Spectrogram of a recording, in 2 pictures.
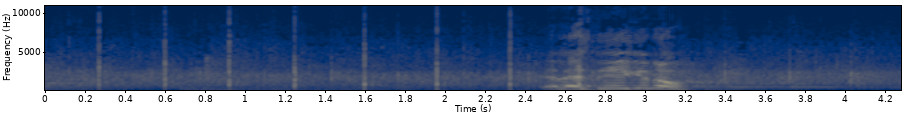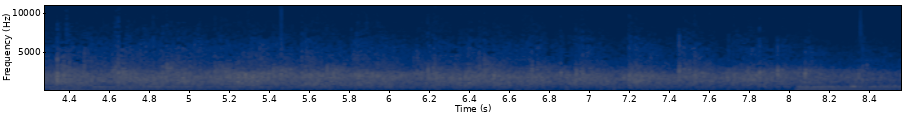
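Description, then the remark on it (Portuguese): A church audience applauds in praise of Jesus Christ in a dense, steady wash of clapping that lasts the whole clip, with a few sharp individual claps early on and a man's voice calling out briefly over it. “De un aplauso a este Rey maravilloso que tenemos, iglesia.”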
